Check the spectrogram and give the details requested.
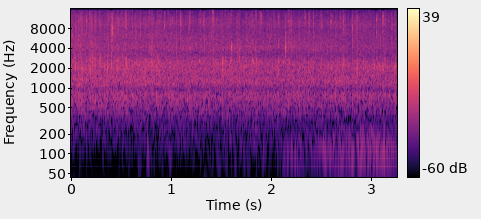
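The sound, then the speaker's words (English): A crowd applauds County Council members and mayors and council members from throughout Cuyahoga County, a steady, dense wash of many hands clapping at once with no pauses, holding an even, moderately loud level for about three seconds with no voices above it. “Give them a round of applause for how they work.”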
